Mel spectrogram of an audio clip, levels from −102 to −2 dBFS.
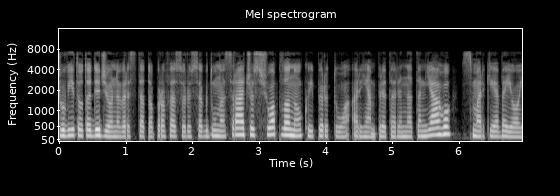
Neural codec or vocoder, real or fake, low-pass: none; real; 7.2 kHz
